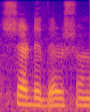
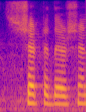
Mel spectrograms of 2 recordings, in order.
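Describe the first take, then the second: First: षड दर्शन with a voiced retroflex d, shad darshan; षड दर्शन, voiced d as the right spelling; correct form said. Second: शट दर्शन with a hard unvoiced t, shat darshan; शट दर्शन, final t sound as the wrong spelling; wrong form shown. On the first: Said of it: "शट दर्शन नहीं होता". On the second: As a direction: say शट with a clipped final t to show the mistake. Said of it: "षड दर्शन होता है". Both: Shown as a demonstration.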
